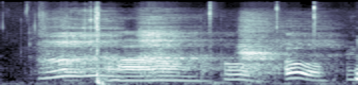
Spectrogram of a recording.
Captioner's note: gasp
